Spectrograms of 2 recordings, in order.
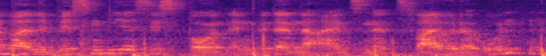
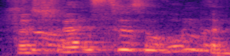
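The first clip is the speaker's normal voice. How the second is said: high, startled complaint; aufgeschreckt; 4 dB louder than usual. Real, not acted. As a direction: protest in a much higher voice after a fright. Startled by partner's sudden scream. (erschrocken und hoch)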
